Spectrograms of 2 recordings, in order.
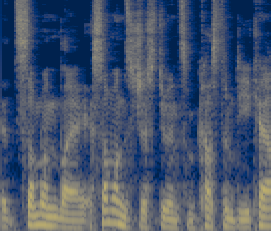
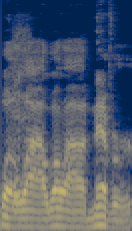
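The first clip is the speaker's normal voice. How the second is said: put-on Southern drawl in a rooster-like voice; 4 dB louder than usual. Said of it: "slips into, like, foghorn leghorn".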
